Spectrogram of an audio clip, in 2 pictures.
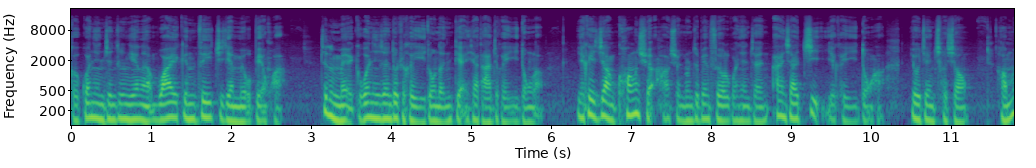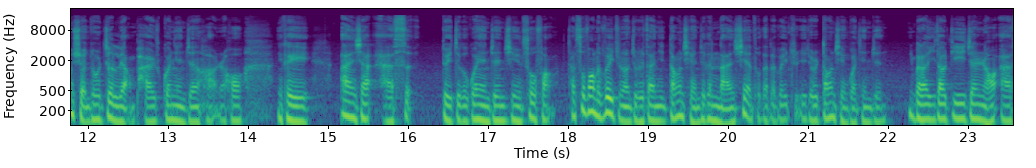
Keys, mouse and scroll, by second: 3.0 click, 5.4 g, 8.0 click, 9.0 g, 12.8 click, 15.6-17.4 drag, 17.4 s, 21.7-23.2 drag, 23.2 s.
